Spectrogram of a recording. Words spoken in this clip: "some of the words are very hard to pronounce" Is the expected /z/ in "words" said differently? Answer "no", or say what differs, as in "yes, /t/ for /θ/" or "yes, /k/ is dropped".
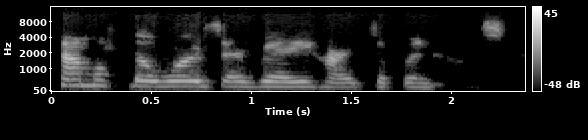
yes, /s/ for /z/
